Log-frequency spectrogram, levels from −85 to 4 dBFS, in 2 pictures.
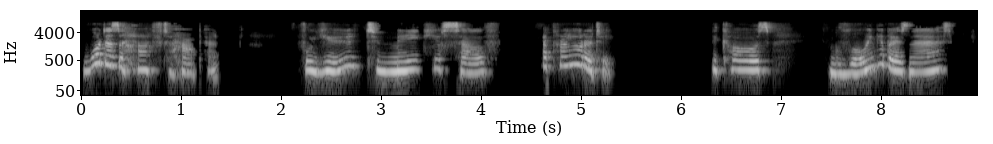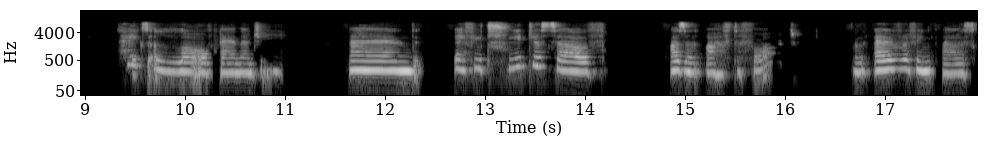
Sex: female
